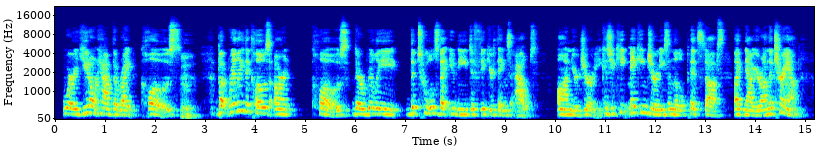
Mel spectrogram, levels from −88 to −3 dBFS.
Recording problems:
off-mic speech; far
thin; somewhat; fading below 350 Hz
room echo; slight; dies away in 0.3 s

